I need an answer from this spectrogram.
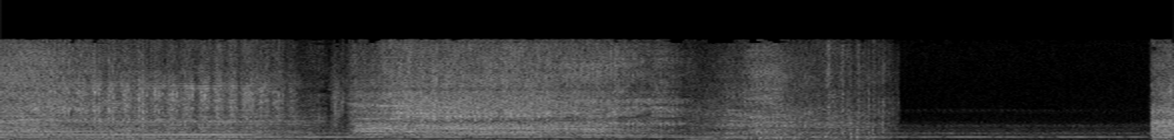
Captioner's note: Scorpius Rex vocalizing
